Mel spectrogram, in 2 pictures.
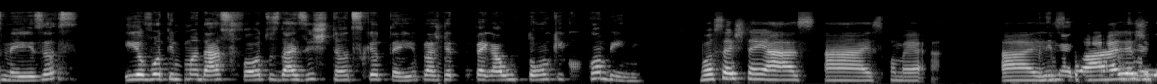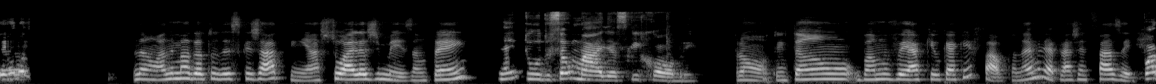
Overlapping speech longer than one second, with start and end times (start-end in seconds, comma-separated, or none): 10.4-11.8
